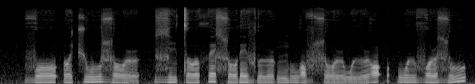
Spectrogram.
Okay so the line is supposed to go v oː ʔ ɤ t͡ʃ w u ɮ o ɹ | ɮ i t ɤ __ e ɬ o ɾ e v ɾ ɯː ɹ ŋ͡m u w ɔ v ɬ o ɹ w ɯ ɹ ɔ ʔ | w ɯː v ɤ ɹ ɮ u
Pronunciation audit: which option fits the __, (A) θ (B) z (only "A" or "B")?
A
